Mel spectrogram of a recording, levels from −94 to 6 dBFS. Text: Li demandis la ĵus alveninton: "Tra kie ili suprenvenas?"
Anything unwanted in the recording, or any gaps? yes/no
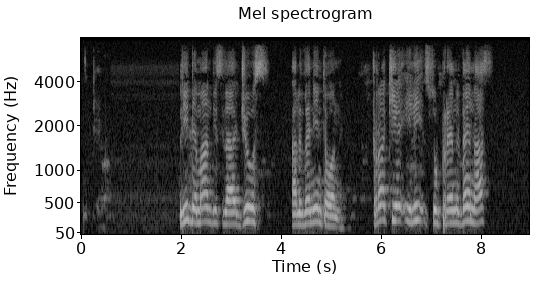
no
